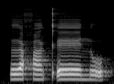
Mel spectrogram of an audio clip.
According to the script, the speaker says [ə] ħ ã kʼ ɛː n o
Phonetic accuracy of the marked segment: correct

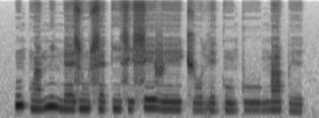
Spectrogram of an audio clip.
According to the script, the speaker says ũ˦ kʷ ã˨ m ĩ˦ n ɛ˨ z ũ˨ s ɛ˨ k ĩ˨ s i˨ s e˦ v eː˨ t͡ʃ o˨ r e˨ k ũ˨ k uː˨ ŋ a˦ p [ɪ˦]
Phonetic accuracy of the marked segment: incorrect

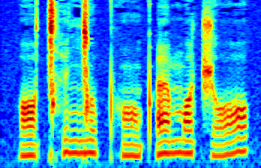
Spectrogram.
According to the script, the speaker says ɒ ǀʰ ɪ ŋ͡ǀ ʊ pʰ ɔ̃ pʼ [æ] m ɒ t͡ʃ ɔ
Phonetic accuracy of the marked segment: correct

